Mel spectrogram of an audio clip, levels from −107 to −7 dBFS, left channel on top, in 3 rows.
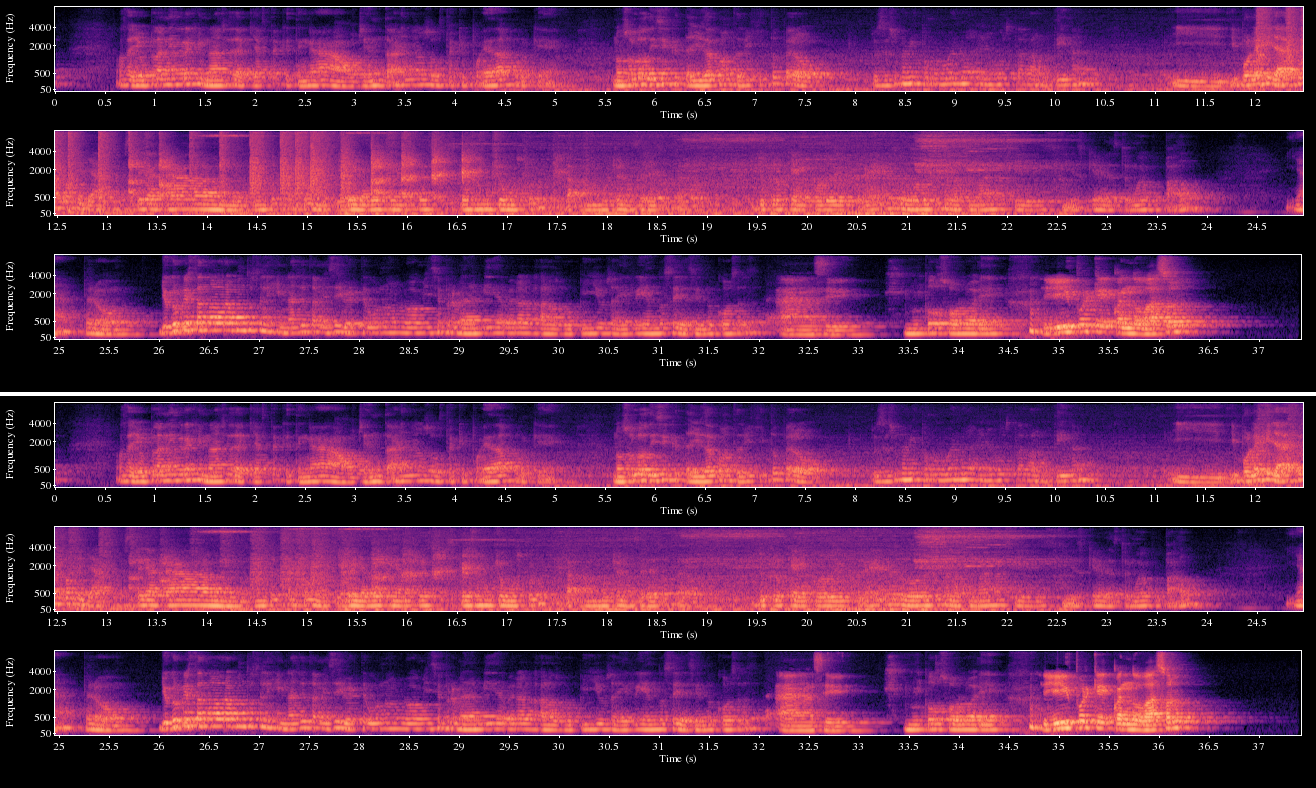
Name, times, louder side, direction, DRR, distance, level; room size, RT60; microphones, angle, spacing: voice 1, 0.3-5.0 5.6-7.6 8.2-10.3 11.1-19.0 19.4-23.9 24.8-25.7 26.0-31.9 33.5-34.8, right 1 dB, 5° right, -2 dB, 0.5 m, -32 dB
Train, 4.0-22.8, equal, 35° right, 1.3 m, -42 dB
sound 1, 12.0-17.9 18.4-18.5, left 6 dB, 75° left, 0.3 m, -39 dB
voice 2, 32.2-32.9 33.3-33.4 34.8-36.2, right 3 dB, 85° right, 4 dB, 0.5 m, -26 dB
4.3 x 2.7 x 2.6 m, 1.0 s
head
